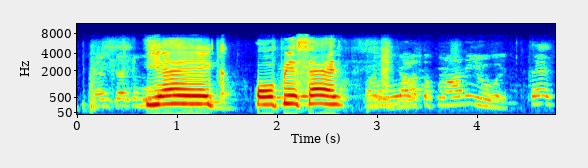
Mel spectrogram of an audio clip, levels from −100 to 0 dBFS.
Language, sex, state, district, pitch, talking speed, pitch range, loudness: Hindi, male, Madhya Pradesh, Bhopal, 255 Hz, 50 wpm, 225-275 Hz, -10 LUFS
